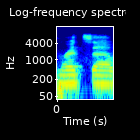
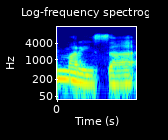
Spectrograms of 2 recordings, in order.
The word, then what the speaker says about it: Marisa: could pronounce it so my name is actually marisa and so you obviously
